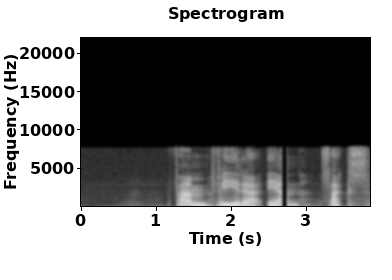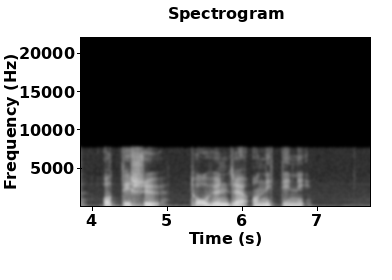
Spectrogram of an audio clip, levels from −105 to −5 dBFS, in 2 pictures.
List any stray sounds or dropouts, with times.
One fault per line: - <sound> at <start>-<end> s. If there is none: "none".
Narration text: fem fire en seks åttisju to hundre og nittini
- dropout at 2.7-2.8 s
